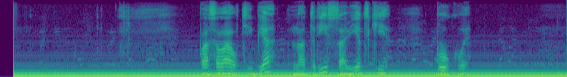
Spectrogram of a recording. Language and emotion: Russian, neutral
